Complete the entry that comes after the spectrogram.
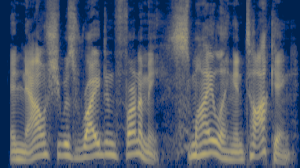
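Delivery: ordinary delivery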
